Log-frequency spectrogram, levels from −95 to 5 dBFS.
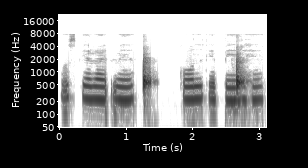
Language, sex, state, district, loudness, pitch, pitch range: Hindi, female, Arunachal Pradesh, Lower Dibang Valley, -22 LUFS, 220 Hz, 215-230 Hz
